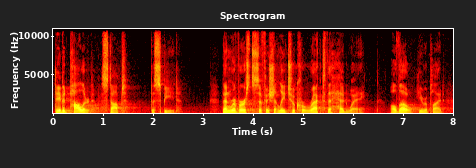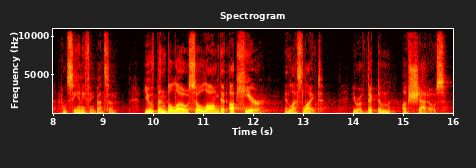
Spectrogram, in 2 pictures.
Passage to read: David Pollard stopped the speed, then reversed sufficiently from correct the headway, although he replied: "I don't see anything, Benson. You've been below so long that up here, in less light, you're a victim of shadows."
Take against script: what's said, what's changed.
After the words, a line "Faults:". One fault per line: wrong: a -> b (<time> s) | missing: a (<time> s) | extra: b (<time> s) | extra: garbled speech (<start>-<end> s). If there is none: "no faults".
David Pollard stopped the speed, then reversed sufficiently to correct the headway, although he replied: "I don't see anything, Benson. You've been below so long that up here, in less light, you're a victim of shadows."
Faults:
wrong: from -> to (4.7 s)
